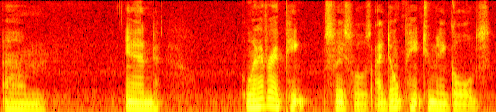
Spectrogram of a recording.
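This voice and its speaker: A young man casually talking through his hobby work, rambling and relaxed with many fillers and restarts. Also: on the low side, slow pace. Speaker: miniature painter.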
